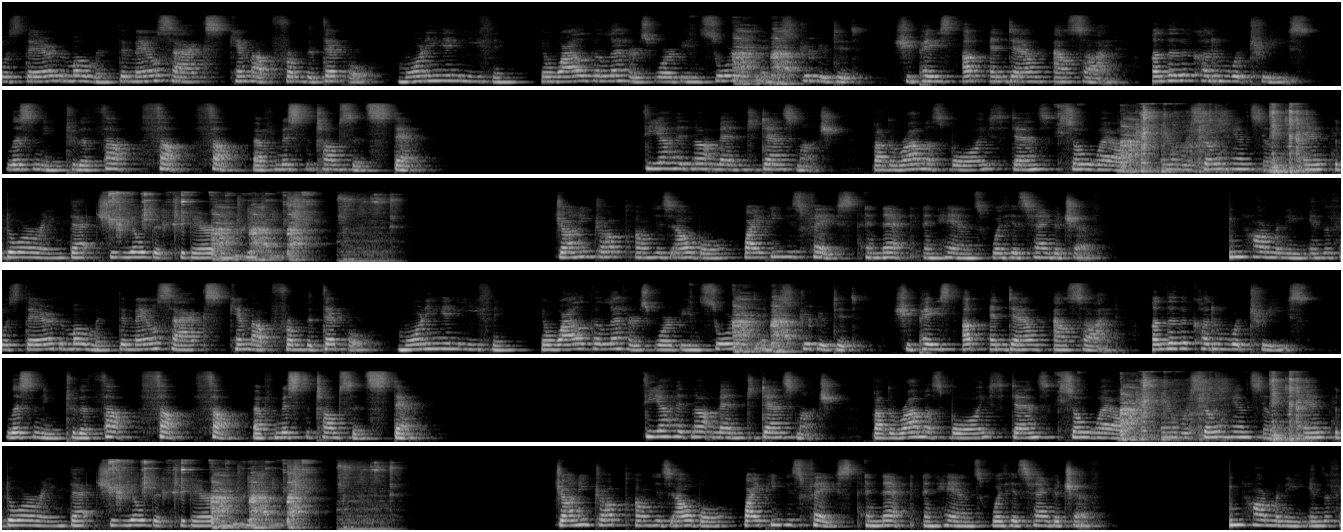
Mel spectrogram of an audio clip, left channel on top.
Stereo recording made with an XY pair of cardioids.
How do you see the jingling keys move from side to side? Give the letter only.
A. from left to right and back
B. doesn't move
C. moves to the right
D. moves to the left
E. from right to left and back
C.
